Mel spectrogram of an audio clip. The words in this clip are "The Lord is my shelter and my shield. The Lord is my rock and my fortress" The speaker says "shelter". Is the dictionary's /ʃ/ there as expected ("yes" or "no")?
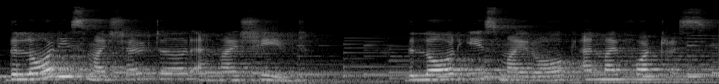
yes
